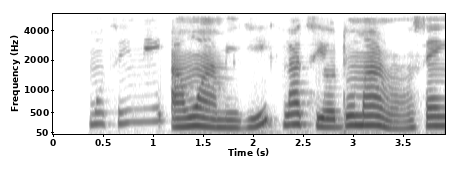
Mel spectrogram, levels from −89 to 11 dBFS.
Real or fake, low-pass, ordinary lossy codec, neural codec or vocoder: real; 5.4 kHz; AAC, 48 kbps; none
